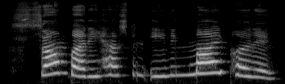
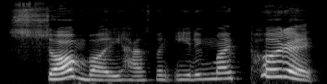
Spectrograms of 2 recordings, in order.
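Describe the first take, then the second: First: It is said in a wee little voice. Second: It is said in a great big voice.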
